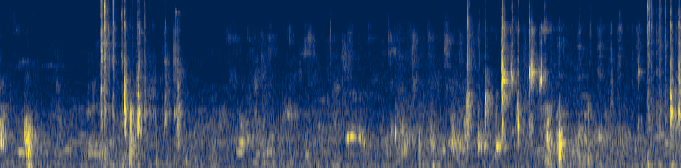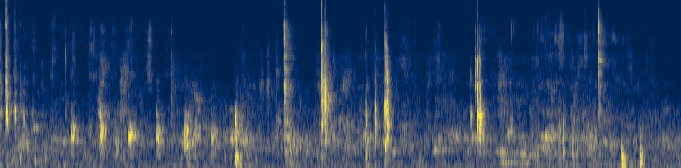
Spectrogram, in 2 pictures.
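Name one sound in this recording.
Plastic checkers click and slide on a board.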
